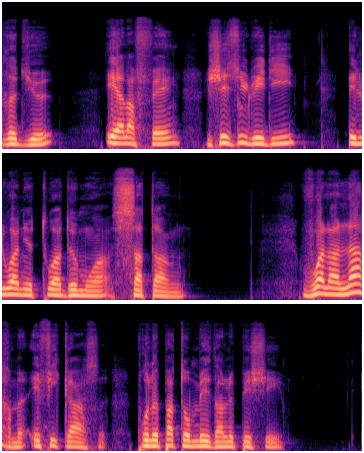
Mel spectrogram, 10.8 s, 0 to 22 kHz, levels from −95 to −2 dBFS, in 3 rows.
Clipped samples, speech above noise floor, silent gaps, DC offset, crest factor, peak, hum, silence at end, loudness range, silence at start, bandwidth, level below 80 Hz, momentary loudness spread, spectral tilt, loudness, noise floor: under 0.1%; 63 dB; none; under 0.1%; 16 dB; -4 dBFS; none; 0.8 s; 2 LU; 0 s; 13 kHz; -46 dBFS; 12 LU; -7 dB/octave; -18 LUFS; -80 dBFS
